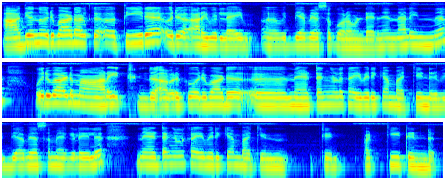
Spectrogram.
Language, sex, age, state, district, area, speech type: Malayalam, female, 45-60, Kerala, Wayanad, rural, spontaneous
